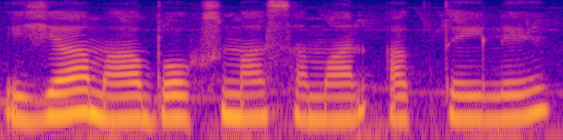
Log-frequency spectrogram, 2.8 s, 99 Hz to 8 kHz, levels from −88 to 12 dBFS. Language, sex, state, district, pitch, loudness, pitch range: Wancho, female, Arunachal Pradesh, Longding, 200 Hz, -15 LUFS, 195-215 Hz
